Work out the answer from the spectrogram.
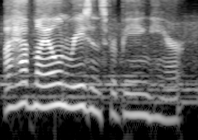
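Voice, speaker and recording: A determined, independent young heroine from a video game, voiced by a woman. She talks firmly at a middling pitch, sure of herself, with music clearly playing behind her. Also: expressive, moderate pace, natural voice. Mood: resolute. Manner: firm, self-assured. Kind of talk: video game cutscene acting.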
